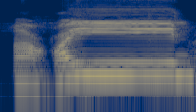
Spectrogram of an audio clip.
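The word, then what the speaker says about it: عين: জা জ এরপরে হচ্ছে আইন আইন আইন আইন আইন আইন শব্দটা মূলত সবগুলার তুলনায় একটু কঠিন কারণ আমাদের যেখানে জিবলার শুরু মানে যে গলার ভাজ এইখানে ঢেউ খেলাইয়া তারপরে আইন শব্দটা উচ্চারণ করতে হবে ঠিক আছে এই ভিতর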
